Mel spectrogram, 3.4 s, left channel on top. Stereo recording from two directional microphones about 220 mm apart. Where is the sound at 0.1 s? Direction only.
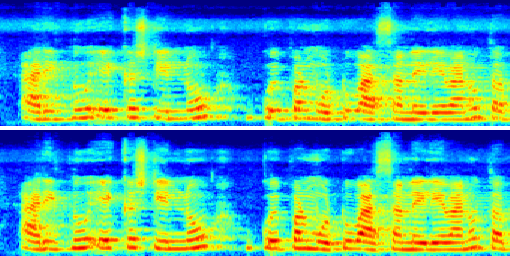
50° right (ahead or behind).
